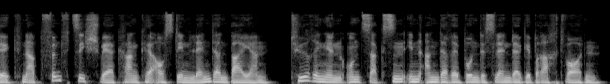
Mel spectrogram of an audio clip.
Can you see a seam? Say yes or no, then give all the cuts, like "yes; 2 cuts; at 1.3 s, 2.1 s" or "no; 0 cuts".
no; 0 cuts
